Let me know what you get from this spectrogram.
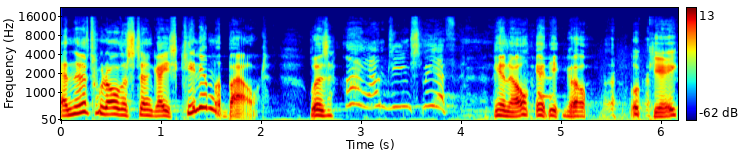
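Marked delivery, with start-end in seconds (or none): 2.7-4.0 put-on squeaky, very high little voice. Recalling how the stunt guys kidded him about his voice: Gene Smith's high-pitched voice. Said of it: "he talked like Mickey Mouse. He had his high-pitched voice".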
